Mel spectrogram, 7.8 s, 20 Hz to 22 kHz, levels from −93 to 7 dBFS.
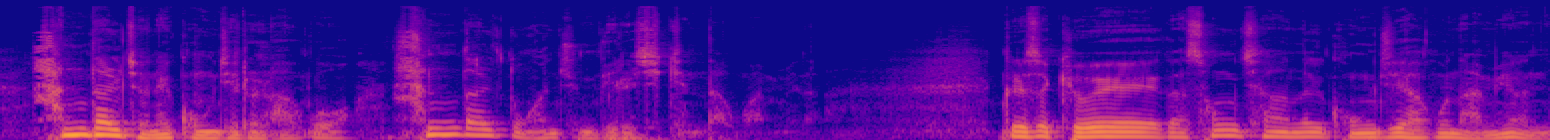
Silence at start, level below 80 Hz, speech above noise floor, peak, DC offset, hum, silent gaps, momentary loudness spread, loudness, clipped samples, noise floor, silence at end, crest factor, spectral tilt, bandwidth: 0.2 s; -50 dBFS; 37 dB; -10 dBFS; under 0.1%; none; none; 17 LU; -28 LUFS; under 0.1%; -65 dBFS; 0 s; 18 dB; -7.5 dB/octave; 14 kHz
